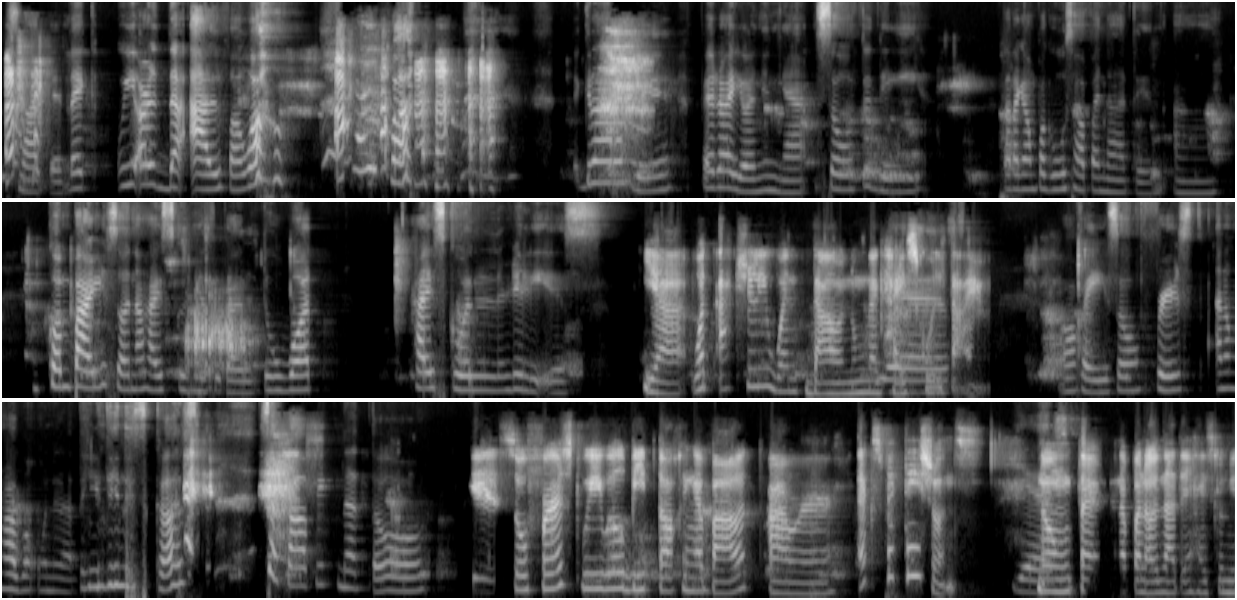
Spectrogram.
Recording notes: Bear with us as our doggos refused to cooperate.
